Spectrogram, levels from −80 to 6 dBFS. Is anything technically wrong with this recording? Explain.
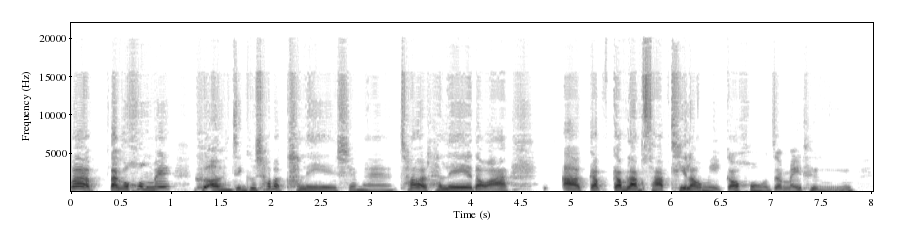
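Yes. Throughout the speech, the sound is grainy and rough, with a noisy, sandpapery texture on sustained sounds, yet the treble remains present. The likely cause is Opus compression in its CELT mode, which fills bit-starved bands with noise or folded lower content. That fits a bitrate around 24 kbps.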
